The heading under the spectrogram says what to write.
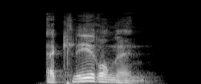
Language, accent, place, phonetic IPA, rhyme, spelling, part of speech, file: German, Germany, Berlin, [ɛɐ̯ˈklɛːʁʊŋən], -ɛːʁʊŋən, Erklärungen, noun, De-Erklärungen.ogg
- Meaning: plural of Erklärung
